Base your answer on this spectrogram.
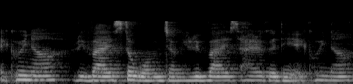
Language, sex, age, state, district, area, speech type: Manipuri, female, 18-30, Manipur, Bishnupur, rural, spontaneous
